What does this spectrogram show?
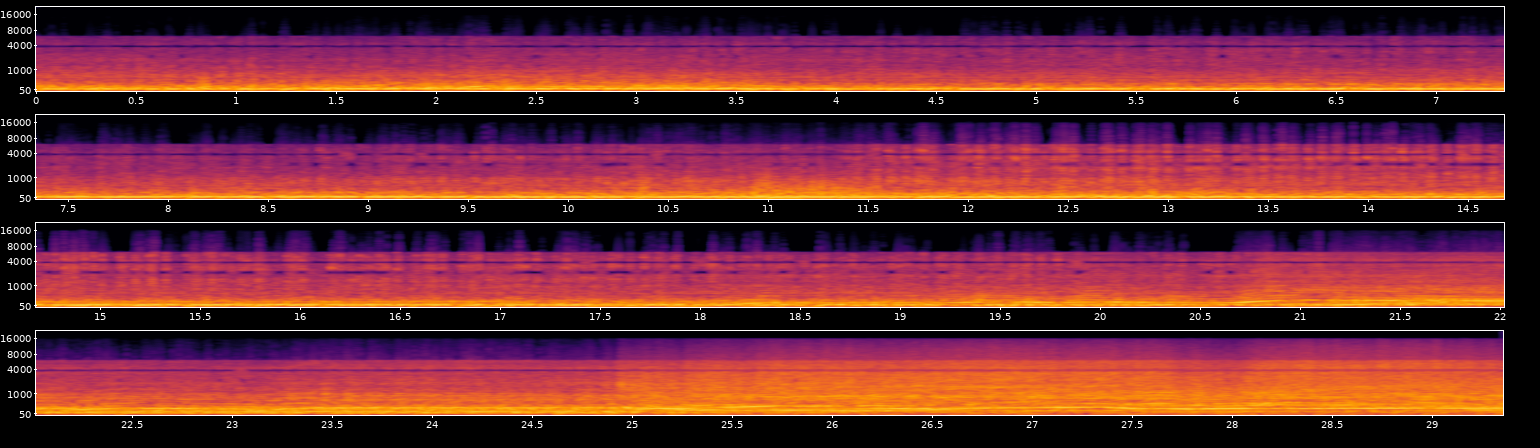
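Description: Chevrolet Monza and Honda Civic drag cars idling at the starting line with a low rumble, then revving up, launching and accelerating hard down the strip, the engine note climbing and dropping back with each gear change.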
